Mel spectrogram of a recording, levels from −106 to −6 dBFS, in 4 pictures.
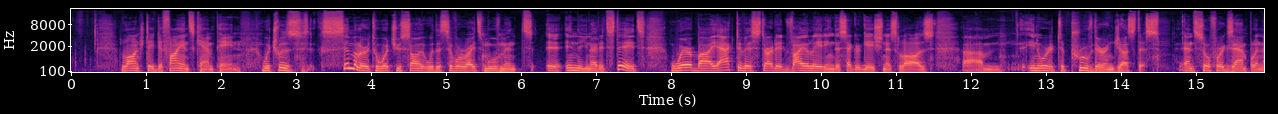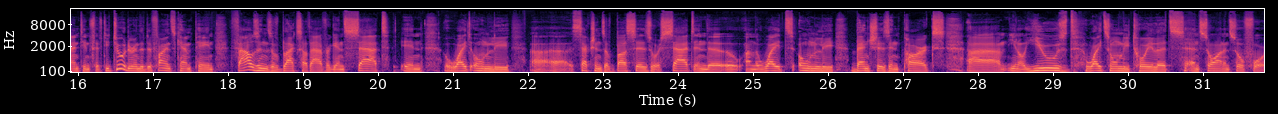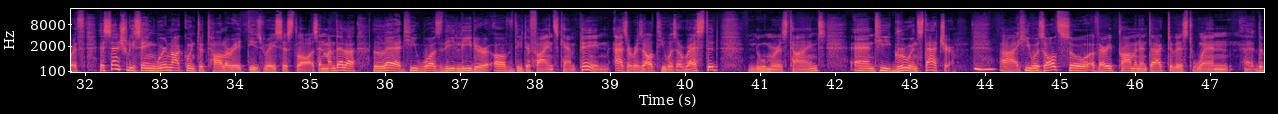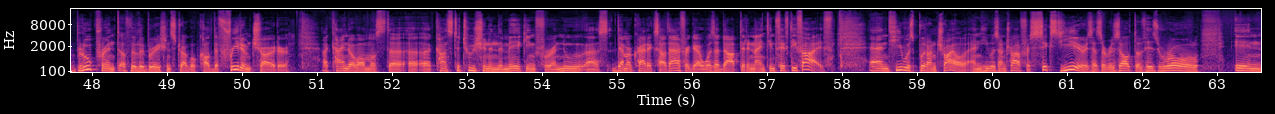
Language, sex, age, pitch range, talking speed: English, male, 30-49, 120-145 Hz, 165 wpm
